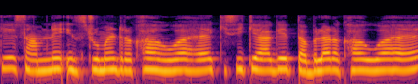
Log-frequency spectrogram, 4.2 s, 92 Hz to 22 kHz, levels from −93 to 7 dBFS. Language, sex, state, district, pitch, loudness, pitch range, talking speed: Hindi, female, Jharkhand, Deoghar, 235 Hz, -12 LUFS, 230-245 Hz, 185 wpm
